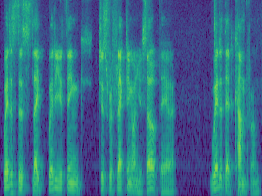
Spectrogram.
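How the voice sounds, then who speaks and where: A man's voice: low voice, moderate pace. A man hosting a conversational interview, listening attentively and often murmuring short acknowledgements as he asks his questions. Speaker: host interviewer.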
